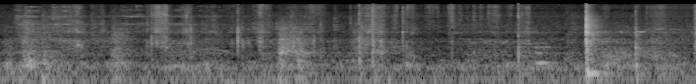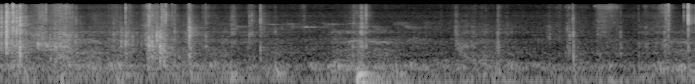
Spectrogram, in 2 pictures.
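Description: Faint rustling and light clicks of trading cards being flipped through and set down on a table, with a sharper tap about six seconds in.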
